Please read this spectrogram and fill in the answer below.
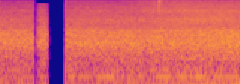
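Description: Street traffic noise: a steady low rumble of passing vehicles, broken by a brief dropout to silence about half a second in.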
